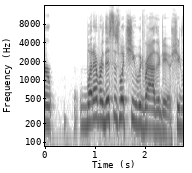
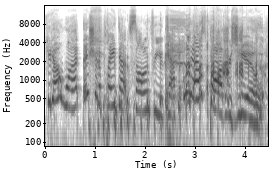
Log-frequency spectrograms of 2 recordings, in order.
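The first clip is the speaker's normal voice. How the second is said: mocking impression; 10 semitones higher, 3 dB louder than usual. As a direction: coo it with mock sympathy. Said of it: "Lisa Rinna's like".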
